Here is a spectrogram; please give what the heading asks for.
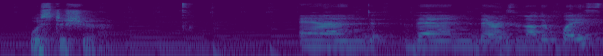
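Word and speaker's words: Worcestershire: after a sauce that is famously difficult to pronounce was to and then there's another place that you will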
